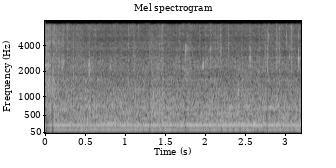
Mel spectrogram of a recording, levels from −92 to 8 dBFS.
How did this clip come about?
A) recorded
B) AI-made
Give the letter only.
B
